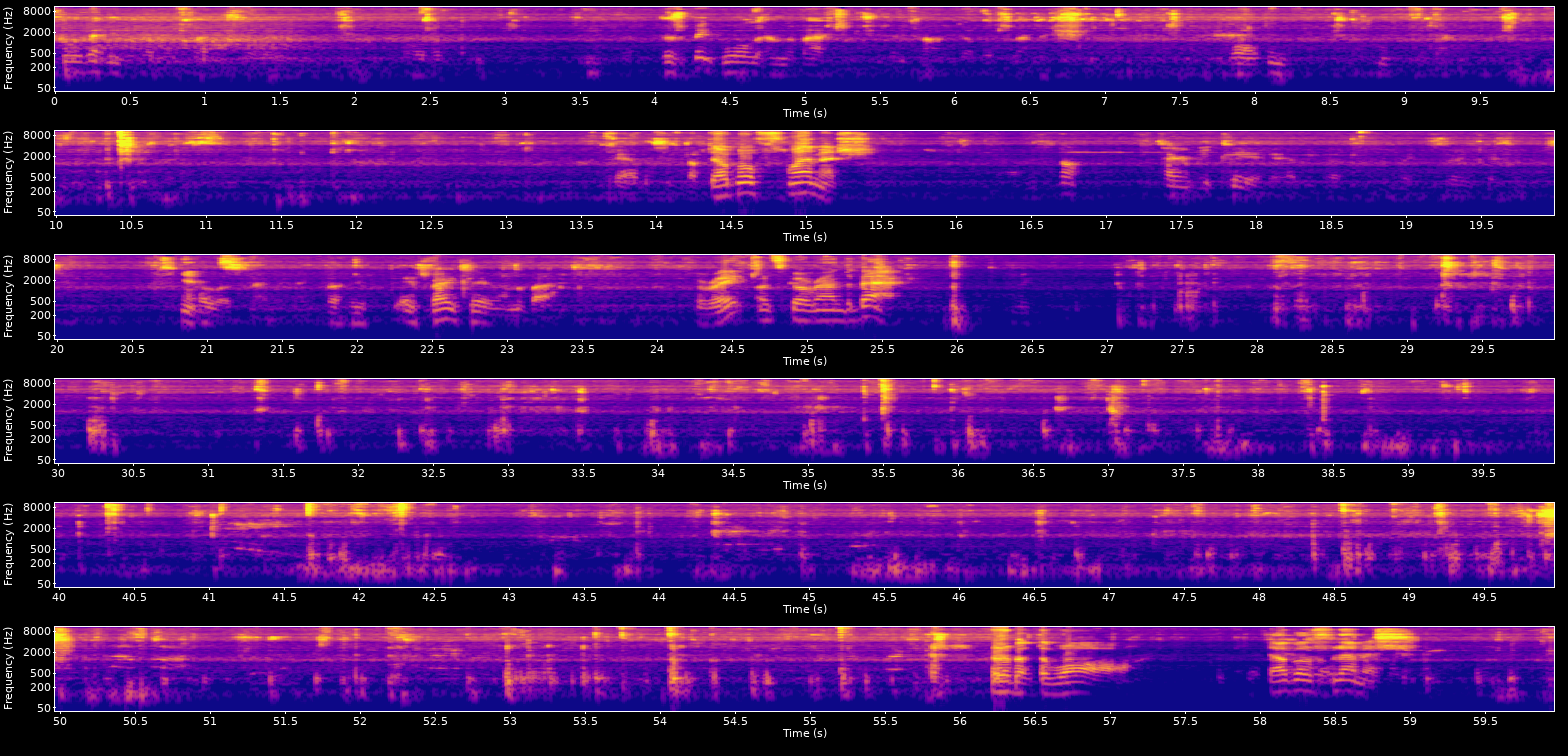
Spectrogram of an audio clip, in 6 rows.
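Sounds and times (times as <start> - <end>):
faint indistinct talk: 0.0 - 15.5, 40.3 - 57.2
low rumbling bursts: 0.0 - 26.6, 27.8 - 56.3
footsteps outdoors: 25.9 - 56.4, 57.3 - 59.9.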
